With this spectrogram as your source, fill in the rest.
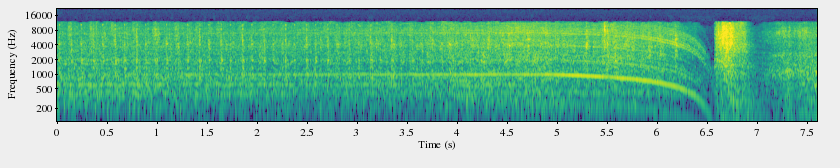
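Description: A large machine hums steadily, then winds down to a stop.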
